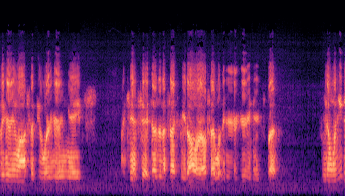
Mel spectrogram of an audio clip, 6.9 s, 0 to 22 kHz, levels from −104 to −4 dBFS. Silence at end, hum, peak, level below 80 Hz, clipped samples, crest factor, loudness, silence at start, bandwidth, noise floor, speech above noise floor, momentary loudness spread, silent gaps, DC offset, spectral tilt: 0 s; none; -2 dBFS; -82 dBFS; under 0.1%; 18 dB; -20 LUFS; 0 s; 8.4 kHz; -66 dBFS; 46 dB; 11 LU; none; under 0.1%; 0 dB/octave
